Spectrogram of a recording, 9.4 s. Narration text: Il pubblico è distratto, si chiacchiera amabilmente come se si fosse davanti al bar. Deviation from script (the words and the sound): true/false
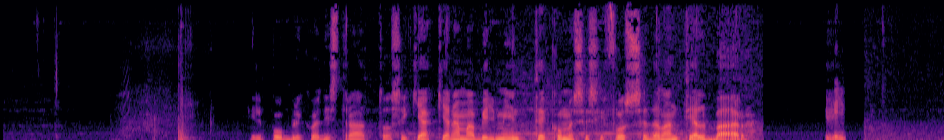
true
